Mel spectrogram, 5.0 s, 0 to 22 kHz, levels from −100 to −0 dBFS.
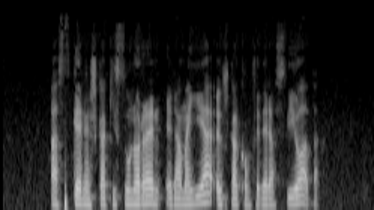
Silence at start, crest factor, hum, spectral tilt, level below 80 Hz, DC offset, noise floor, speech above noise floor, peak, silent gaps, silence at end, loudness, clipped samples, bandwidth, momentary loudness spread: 0.65 s; 20 dB; none; -7.5 dB/octave; -58 dBFS; under 0.1%; -77 dBFS; 46 dB; -14 dBFS; none; 0.75 s; -32 LUFS; under 0.1%; 11.5 kHz; 7 LU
